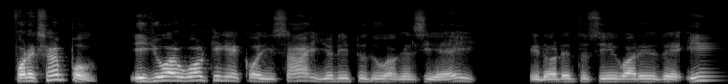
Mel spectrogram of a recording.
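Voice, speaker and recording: A man with a Spanish accent speaks at a moderate pace in a dark, mellow tone. His pitch is fairly high and his intonation lively against a quiet background. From Spanish-speaking country. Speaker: professor. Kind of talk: lecture. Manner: halting.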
